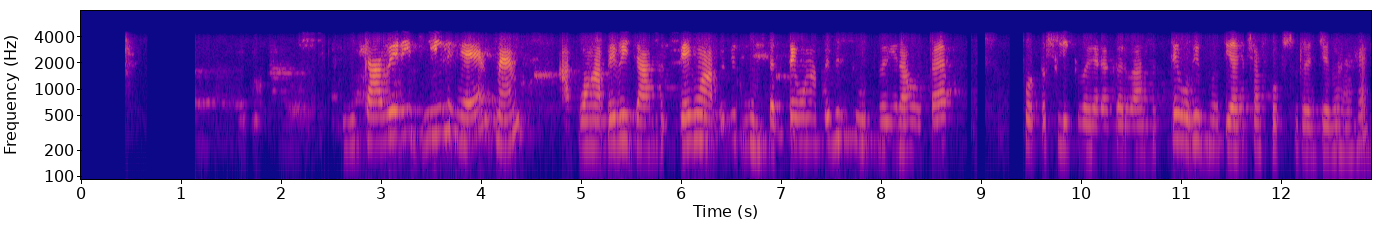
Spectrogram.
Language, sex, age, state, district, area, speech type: Hindi, female, 18-30, Bihar, Begusarai, urban, conversation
